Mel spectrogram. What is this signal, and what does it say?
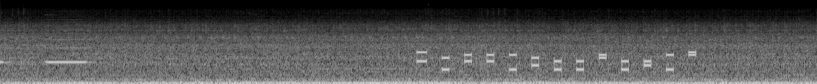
Multi-frequency trunk signalling (R1, as on North American trunks), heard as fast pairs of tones, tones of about 70 ms, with street noise. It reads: KP 49975220237 ST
